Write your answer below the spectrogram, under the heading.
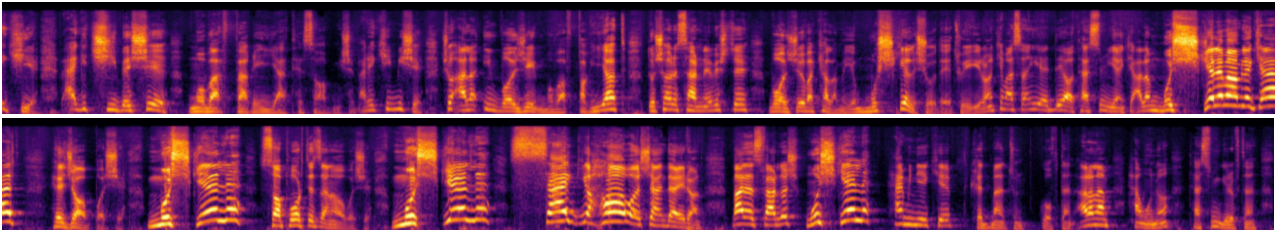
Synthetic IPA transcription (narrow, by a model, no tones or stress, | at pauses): kʰiḛvæʔæɡʲet͡ʃʰiːbe̞ʃemovæfːæɣijːæ̰t̪he̞sɒ̰ːb̥̚miːʃebæ̰ɾɒːjecʰiːmiːʃet͡ʃʰonʔælɒnʔiːnvɒːʒejemovæfːæɣijːæt̪ʰd̪ot͡ʃʰɒːɾesæɾne̞veʃt̪e | vɒːʒevækʰælɒ̰ːmejemoʃce̞lʃo̰d̪e̞̰t̪ʰuːjeiːɾɑːncʰe̞mæsælænjeed̪ːejɒt̪ʰæsmiːmːiɟæɾænkʰeʔæ̰lɒnmoʃkelemæmlekæt̪ | he̞d͡ʒɒ̰ːb̚ːɒ̰ːʃe | moʃcelsɒpʰoɾt̪ʰe̞zænɒ̰ːbɒ̰ːʃemoʃcel | sæɡhɒːbɒːʃænd̪æɾiːɾɒːnb̥æːd̪æzfæɾd̪ɒːʃmoʃcel | hæmiːniecʰexe̞d̪̚mæt̪ʰet̪ʰunɡ̥o̰ft̪æ̰nʔælɒːnhæmhæmuːnɒːt̪ʰæsmiːmɟe̞ɾeft̪æ̰nd̪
